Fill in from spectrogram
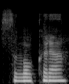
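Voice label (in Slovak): "svokra", Slovak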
